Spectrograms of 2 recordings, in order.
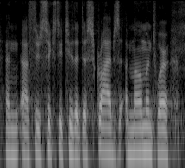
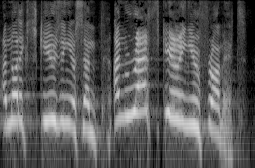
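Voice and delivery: impassioned declaration; 12 semitones higher, 12 dB louder than usual. Acted. Jesus voiced, preacher at full force.

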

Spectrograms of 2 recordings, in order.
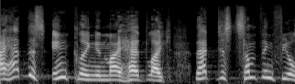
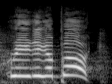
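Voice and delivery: higher, louder indignant retelling; dad outraged she was just reading; exasperated; 9 semitones higher, 4 dB louder than usual. Retold or imitated. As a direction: stress the absurdity loudly.

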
